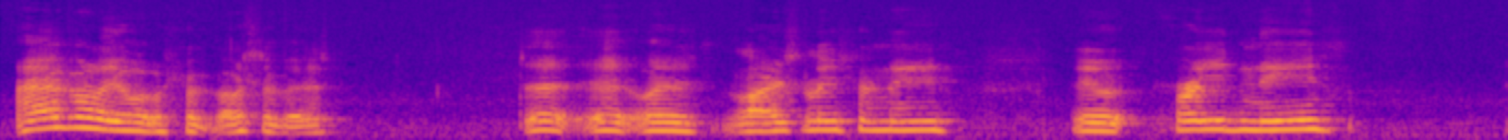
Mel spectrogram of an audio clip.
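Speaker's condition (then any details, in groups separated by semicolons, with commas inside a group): Facial paralysis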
